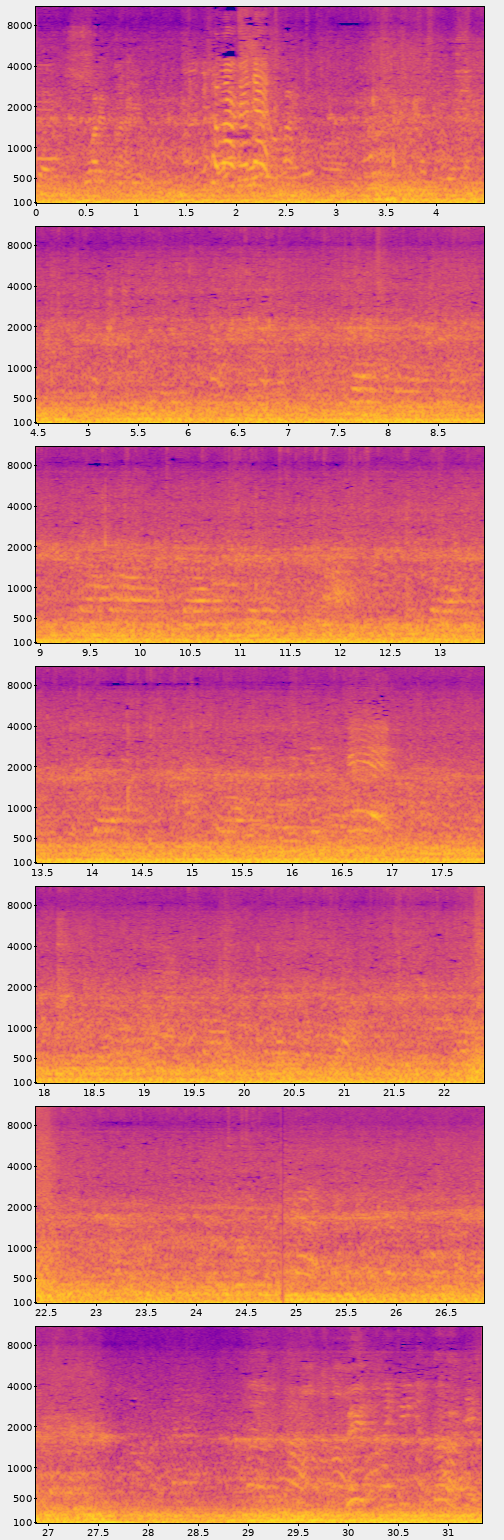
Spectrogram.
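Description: Diesel engines of a fast passenger ferry running with a steady low rumble as it comes alongside, loudest in the middle.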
